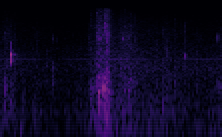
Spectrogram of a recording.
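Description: Mostly quiet room, with one short, soft mouth sound about a second in, a faint click just after it and a few faint ticks.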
